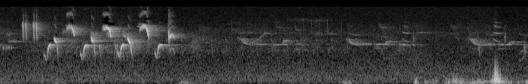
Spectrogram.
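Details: Common nightingale phrase of sharp, rapidly repeated whip-like notes, followed by softer whistled notes, with low rustling or thumping in the background.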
